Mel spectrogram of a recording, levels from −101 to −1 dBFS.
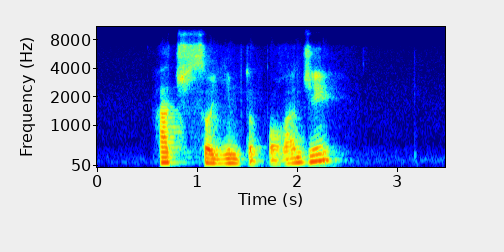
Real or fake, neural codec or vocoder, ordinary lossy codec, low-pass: real; none; Opus, 16 kbps; 7.2 kHz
